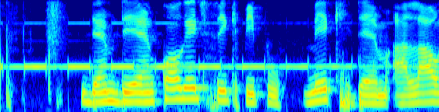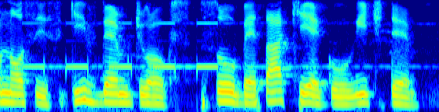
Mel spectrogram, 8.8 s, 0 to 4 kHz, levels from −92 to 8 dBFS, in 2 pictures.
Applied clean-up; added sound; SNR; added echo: none; Alarm; 13 dB; none.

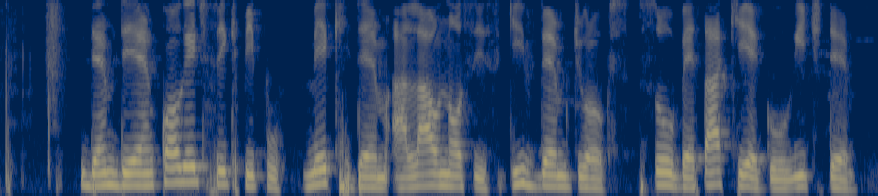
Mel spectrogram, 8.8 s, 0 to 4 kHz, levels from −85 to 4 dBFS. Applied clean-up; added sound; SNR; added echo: none; none; none; none.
